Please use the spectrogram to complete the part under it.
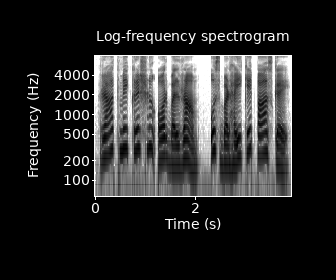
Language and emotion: Hindi, neutral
